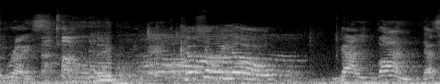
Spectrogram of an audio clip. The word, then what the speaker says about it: Galvan: Just so we know, Galvan, that's how we pronounce it. Galvan.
